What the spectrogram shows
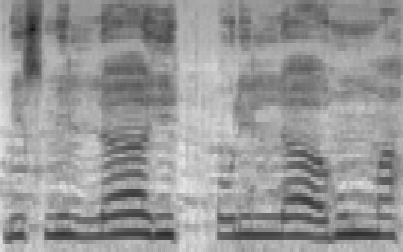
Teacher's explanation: د لفظ قاعده نمبر 2 هر کله چې د لفظ الله او اللهم د لام نه مخکې زیر راشي نو په دغه لفظ الله او اللهم والا لام به نری ویل کېږي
